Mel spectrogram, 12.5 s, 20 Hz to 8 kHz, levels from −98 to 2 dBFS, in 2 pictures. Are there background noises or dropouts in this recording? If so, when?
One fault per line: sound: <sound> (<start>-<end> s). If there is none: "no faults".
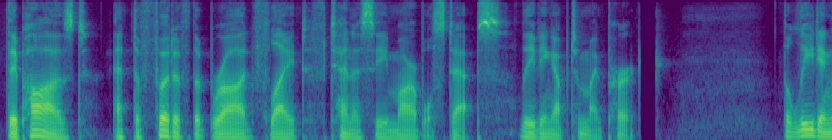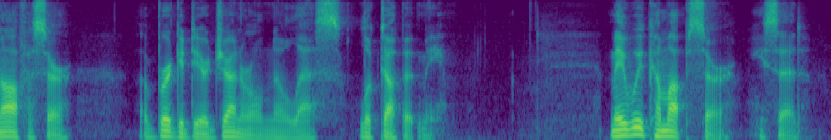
sound: dropout (4.8-4.9 s)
